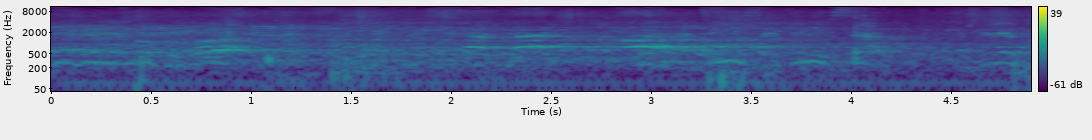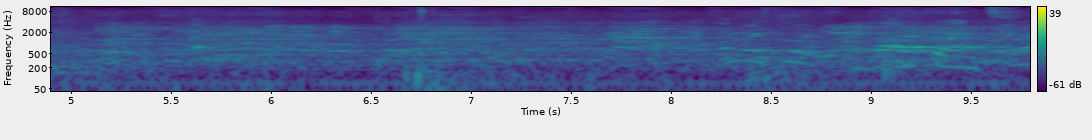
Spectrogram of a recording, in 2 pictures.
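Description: Voices of a crowd shout and cheer in a large echoing hall.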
